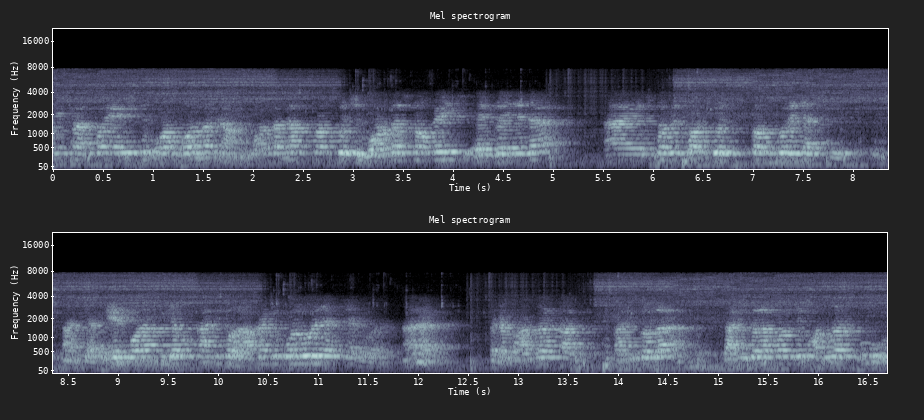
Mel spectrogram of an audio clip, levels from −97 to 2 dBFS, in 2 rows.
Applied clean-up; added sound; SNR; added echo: none; Sink (filling or washing) / Water tap, faucet; 15 dB; reverberation time 0.6 s.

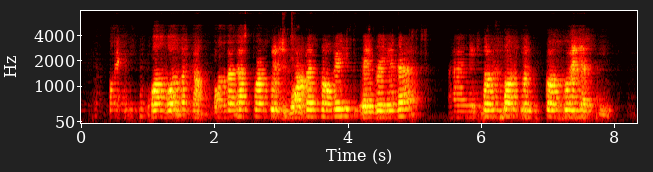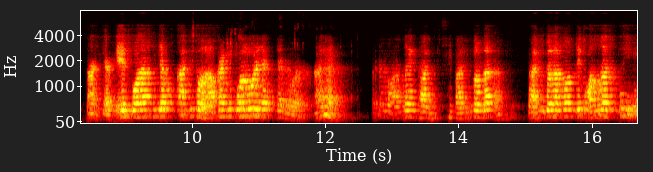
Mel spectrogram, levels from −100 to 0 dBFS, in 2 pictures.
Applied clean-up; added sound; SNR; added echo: neural mask model DeepFilterNet 3.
